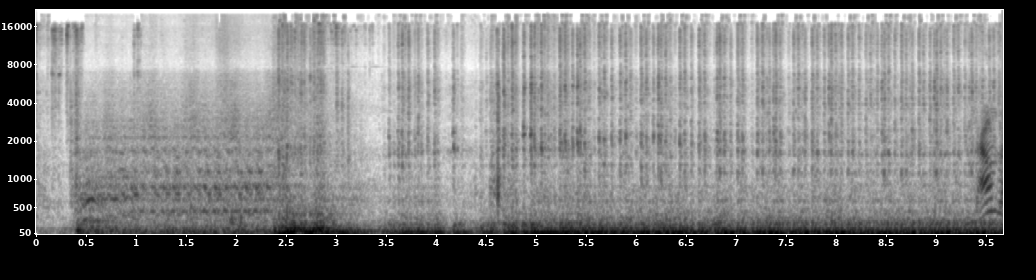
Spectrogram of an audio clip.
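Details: A 1971 Chevy C10 that sat outside about a week gets a spring cold start on the choke. It cranks, catches and settles into a steady low rumble with one blip, with no odd noises: a normal cold start.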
